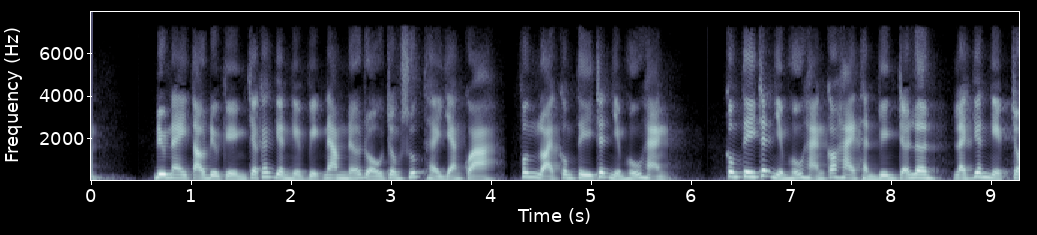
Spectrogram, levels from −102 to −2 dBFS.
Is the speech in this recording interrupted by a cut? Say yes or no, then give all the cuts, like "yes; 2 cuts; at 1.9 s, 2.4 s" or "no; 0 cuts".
yes; 1 cut; at 4.2 s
